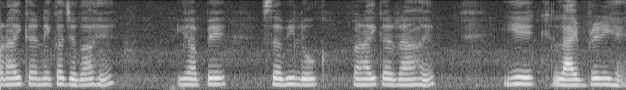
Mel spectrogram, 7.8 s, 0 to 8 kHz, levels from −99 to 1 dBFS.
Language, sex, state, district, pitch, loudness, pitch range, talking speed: Hindi, female, Delhi, New Delhi, 195 Hz, -17 LUFS, 190-205 Hz, 130 wpm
